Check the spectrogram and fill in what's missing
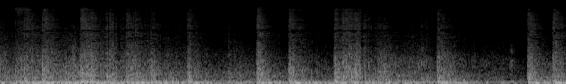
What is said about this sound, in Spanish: No son fuegos artificiales, es el sonido de las bombas israelíes cayendo junto a los hospitales de Gaza donde decenas de miles de palestinos habían buscado refugio en las últimas semanas.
